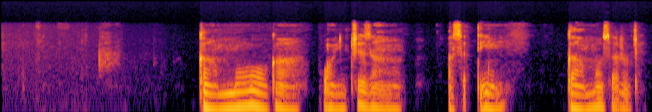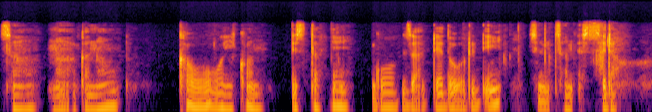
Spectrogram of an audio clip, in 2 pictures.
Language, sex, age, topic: Gamo, male, 18-24, government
